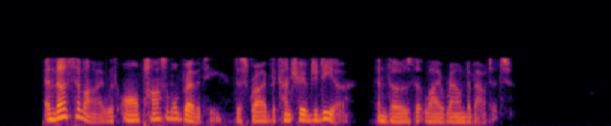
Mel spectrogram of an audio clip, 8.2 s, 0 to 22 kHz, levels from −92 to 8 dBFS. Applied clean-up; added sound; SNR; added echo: none; none; none; none.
